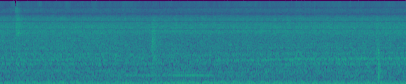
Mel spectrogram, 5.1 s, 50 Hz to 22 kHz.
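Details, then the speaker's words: Stock 2020 Cummins automatic on a chassis dyno, airbox back in and codes cleared: deep, even diesel roar under full load with no stumble, knock or surging; a clean pull of about 327 hp and nearly 800 lb-ft around 1800 rpm, possibly not in lockup. "But that was a nice smooth pull on that one."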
